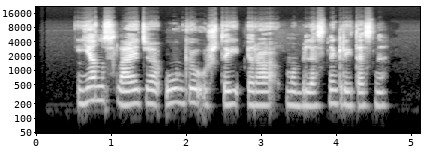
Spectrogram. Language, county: Lithuanian, Vilnius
